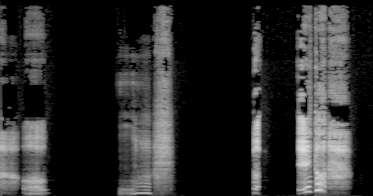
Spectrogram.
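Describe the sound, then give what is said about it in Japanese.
A woman crying hard, heard as short sobbing gasps and shaky breaths in several separate bursts with silent gaps between them. “あんた泣いてるの？今まで何しても泣かなかったのに。ガチ泣きじゃないの。”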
